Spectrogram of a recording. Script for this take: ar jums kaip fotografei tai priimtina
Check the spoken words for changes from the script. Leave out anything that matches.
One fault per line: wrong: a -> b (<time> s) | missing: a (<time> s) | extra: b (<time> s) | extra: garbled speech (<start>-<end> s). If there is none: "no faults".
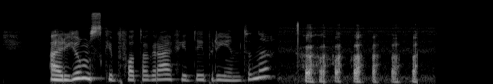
no faults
